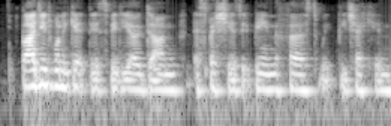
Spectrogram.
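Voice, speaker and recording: With a British accent and vocal fry, a woman speaks at a very deep, low pitch. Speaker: budgeting vlogger. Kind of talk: tutorial. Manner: casual.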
